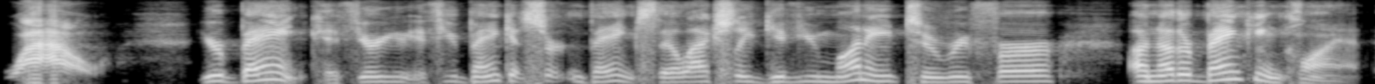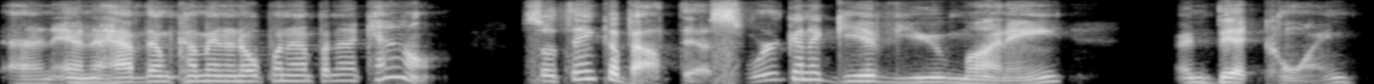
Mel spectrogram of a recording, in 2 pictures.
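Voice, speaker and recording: A man, presenting a sales webinar with an enthusiastic, salesy pitch and casual fillers. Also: sing-song, moderate pace, pushed and bright, dry recording. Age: 50s or 60s.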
